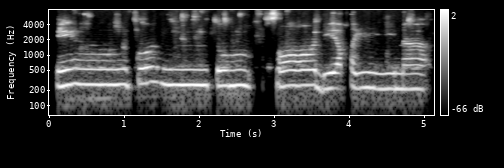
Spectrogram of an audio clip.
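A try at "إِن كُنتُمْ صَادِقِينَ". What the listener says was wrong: yang kuntumnya hati-hati tidak samar ke huruf N ya. Langsung kung ke bunyi ang.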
